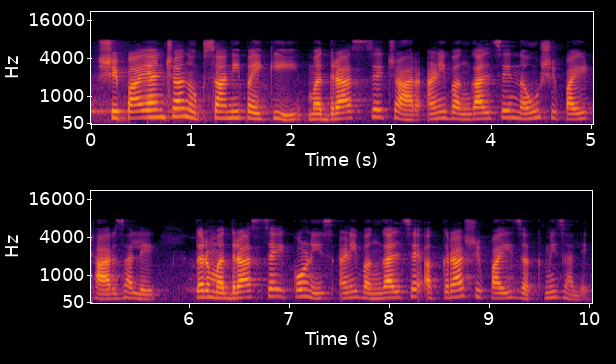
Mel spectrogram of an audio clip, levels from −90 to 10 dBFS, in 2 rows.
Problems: none marked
